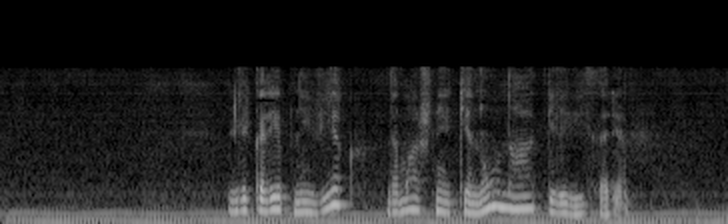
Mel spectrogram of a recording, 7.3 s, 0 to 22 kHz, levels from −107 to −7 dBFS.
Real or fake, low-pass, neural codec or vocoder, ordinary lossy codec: fake; 7.2 kHz; codec, 44.1 kHz, 7.8 kbps, Pupu-Codec; MP3, 48 kbps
